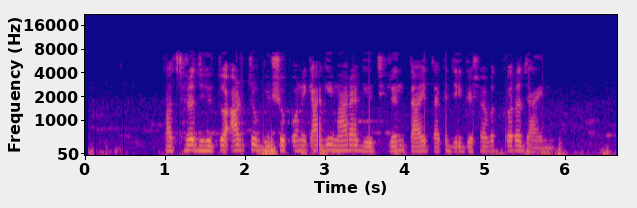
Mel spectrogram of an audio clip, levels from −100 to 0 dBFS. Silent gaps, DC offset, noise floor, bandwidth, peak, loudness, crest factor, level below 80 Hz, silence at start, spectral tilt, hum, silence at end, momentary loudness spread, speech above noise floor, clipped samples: none; under 0.1%; -71 dBFS; 7.6 kHz; -20 dBFS; -39 LUFS; 20 dB; -54 dBFS; 0.05 s; -5.5 dB/octave; none; 0.05 s; 12 LU; 33 dB; under 0.1%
